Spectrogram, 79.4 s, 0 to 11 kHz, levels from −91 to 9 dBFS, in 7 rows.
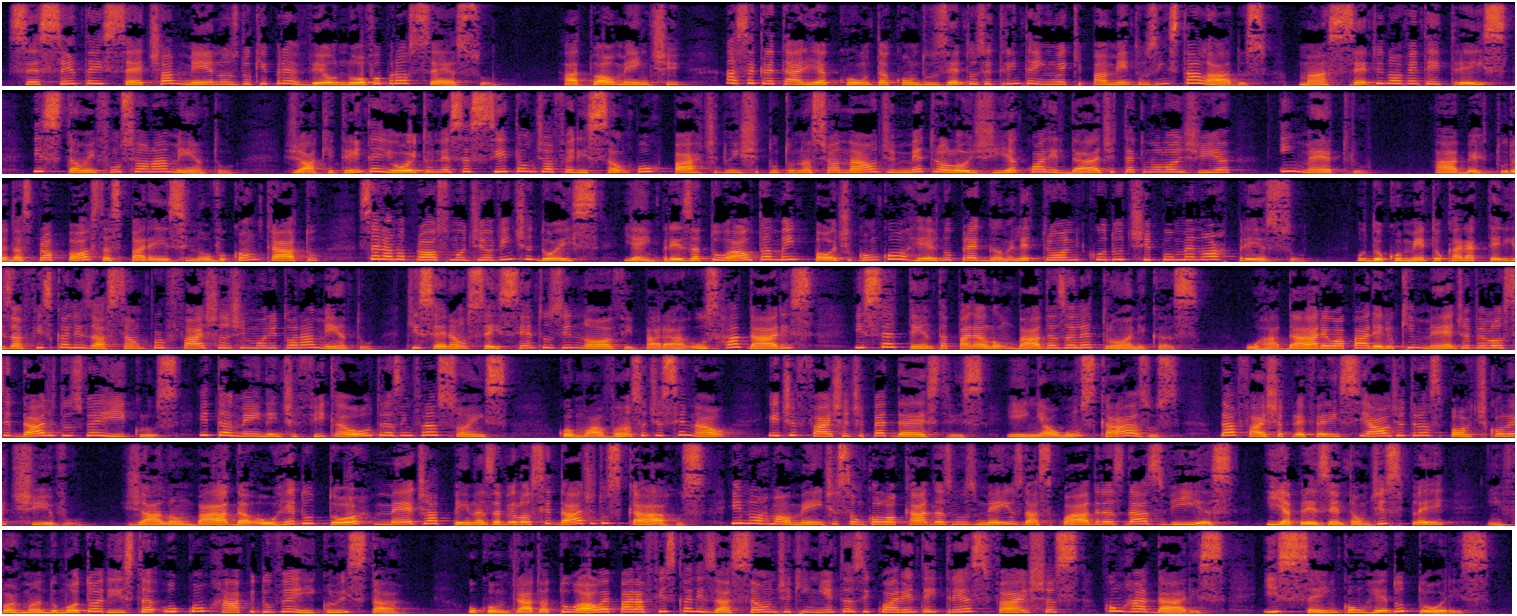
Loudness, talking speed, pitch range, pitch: -16 LUFS, 130 wpm, 230-335 Hz, 280 Hz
